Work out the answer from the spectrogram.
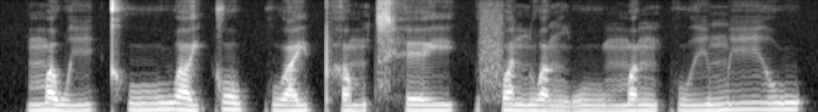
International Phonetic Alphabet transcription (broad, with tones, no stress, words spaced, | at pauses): mɐ˨˩wiː˨˥kʰuː˨˧ wɐ˨˥jko˧w kʷaː˨˥j pʰɐ˨˧mt͡sʰe˧j | fɐ˨nwɐ˨˩ŋwuː˨˩ mɐ˨ŋkʷiː˨˧miː˥w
